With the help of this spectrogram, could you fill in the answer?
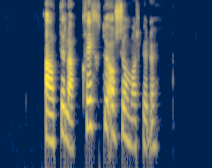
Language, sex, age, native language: Icelandic, female, 30-39, Icelandic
